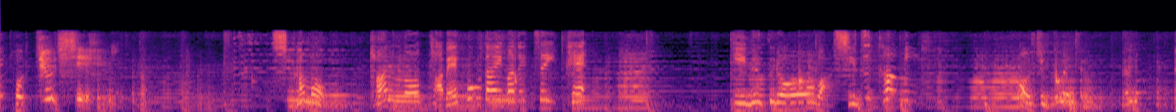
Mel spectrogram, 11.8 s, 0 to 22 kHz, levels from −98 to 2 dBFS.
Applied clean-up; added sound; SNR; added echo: neural mask model RNNoise.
